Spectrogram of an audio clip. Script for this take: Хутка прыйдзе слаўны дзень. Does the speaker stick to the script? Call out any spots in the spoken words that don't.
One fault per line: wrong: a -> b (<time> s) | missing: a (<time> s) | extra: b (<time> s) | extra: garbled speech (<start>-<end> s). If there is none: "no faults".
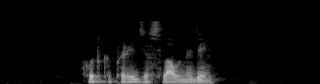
no faults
